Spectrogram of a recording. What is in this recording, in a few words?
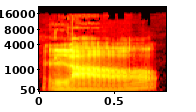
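"lao3", Chinese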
